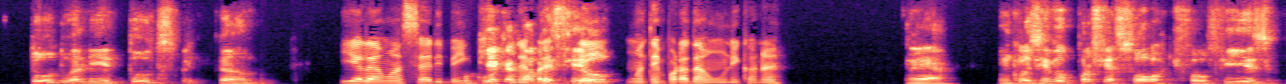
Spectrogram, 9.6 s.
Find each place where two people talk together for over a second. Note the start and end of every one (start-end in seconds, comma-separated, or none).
3.5-4.7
